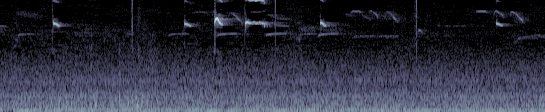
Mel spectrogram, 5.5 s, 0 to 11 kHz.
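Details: Common kingfisher at a nest-wall camera on 25 February 2015 around 08:51, flying off and calling loudly toward another kingfisher after landing on a small platform with a little prey item; short, thin, high piercing whistles, several spaced notes with one loud burst, over steady low background hiss.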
